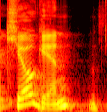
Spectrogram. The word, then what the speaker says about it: Keoghan: And Barry Keoghan, that is how you say that name, who was in Killing of a Sacred Deer with Colin Farrell.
